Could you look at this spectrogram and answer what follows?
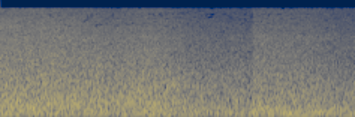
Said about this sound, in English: So the white noise is waves crashing, which scares me.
